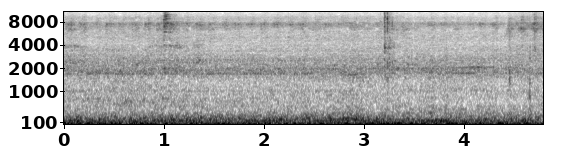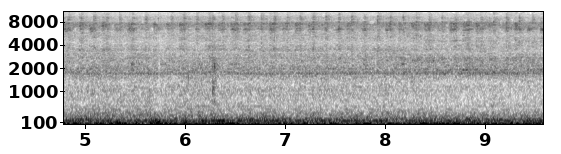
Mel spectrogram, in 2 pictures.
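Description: Train rumbling through the station with a faint steady high whine over the low rumble; a single thump a little past halfway.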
